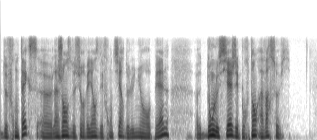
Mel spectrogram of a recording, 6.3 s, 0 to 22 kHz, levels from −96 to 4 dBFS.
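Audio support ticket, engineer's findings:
Speech over the AMR wideband (HD Voice) path; nothing stood out on listening.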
